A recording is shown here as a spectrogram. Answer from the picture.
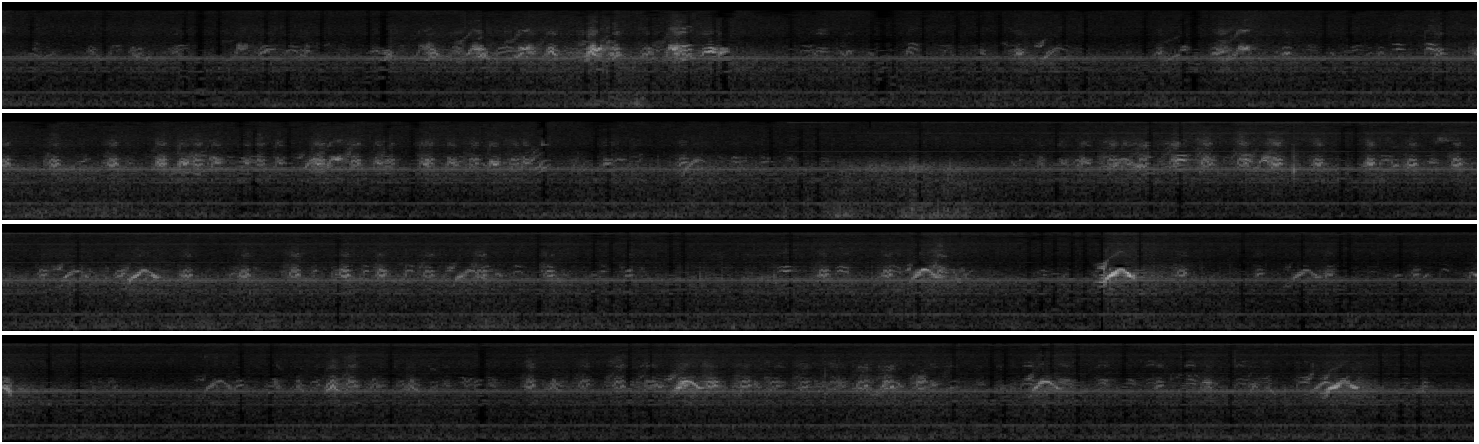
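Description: Small birds chirping outdoors in many quick, high chirps, with a few sharper chirps standing out, over a steady faint electrical hum.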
